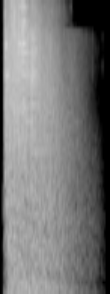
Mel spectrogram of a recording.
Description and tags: A simple shotgun sound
